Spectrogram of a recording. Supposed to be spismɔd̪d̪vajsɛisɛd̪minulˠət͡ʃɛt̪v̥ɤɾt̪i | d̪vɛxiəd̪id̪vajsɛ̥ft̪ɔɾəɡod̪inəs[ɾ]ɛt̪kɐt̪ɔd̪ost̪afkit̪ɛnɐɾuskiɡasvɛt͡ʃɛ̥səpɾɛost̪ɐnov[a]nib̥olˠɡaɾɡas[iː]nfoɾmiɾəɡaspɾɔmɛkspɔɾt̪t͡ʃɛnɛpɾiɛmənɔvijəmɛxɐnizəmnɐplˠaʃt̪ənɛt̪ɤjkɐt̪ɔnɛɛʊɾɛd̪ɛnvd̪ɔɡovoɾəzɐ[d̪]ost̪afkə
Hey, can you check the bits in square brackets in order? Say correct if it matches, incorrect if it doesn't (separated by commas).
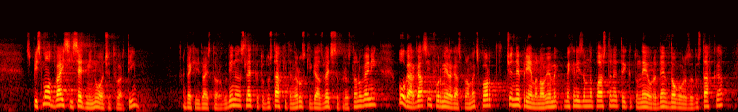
incorrect, incorrect, incorrect, correct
